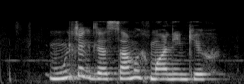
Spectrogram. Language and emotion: Russian, positive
